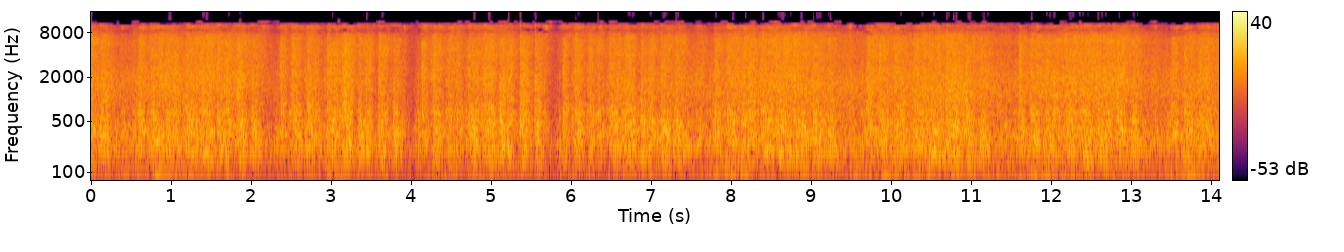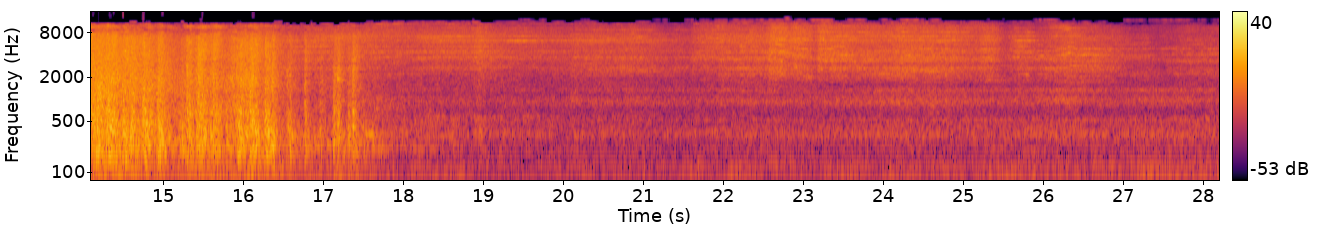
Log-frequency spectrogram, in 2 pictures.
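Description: Freight train of tank cars and boxcars rolling past, steel wheels clacking loudly over the rail joints. About 17 seconds in, the last cars go by and the sound drops to a fainter, receding rumble.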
